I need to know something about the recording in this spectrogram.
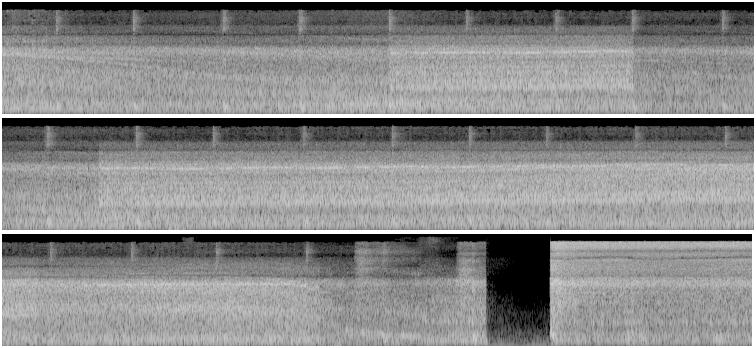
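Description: A bus engine hums and whines as the bus drives along.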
